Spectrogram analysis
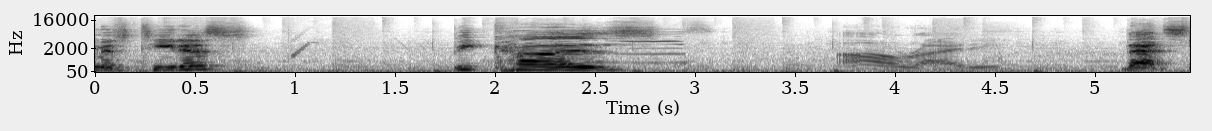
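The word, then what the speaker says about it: Tidus: I hear the official pronunciation is Titus, Nothing to worry but about.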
